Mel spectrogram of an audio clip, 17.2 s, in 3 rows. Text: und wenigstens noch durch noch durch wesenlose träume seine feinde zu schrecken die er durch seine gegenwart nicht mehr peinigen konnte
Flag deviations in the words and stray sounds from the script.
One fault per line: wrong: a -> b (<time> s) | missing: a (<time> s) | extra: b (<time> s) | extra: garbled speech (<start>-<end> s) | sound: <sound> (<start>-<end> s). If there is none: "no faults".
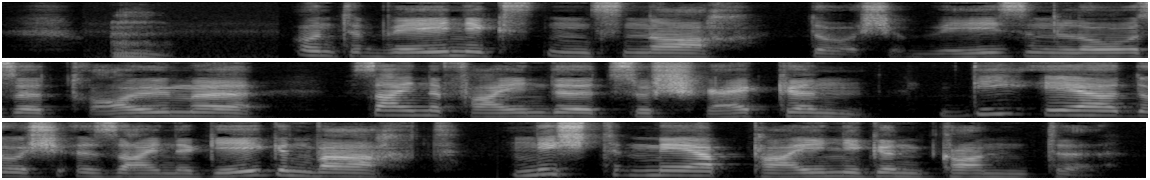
sound: throat clearing (0.5-0.9 s)
missing: noch durch (4.5 s)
